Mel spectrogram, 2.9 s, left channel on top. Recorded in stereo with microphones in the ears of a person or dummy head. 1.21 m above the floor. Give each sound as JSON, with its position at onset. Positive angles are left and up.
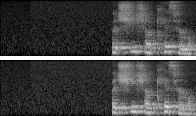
{"t": 1.7, "sound": "a woman speaking", "side_deg": -35, "distance_m": 1.1}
